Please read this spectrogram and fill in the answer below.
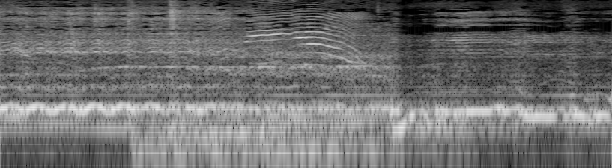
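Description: A male singer performs a Taiwanese Hokkien ballad into a microphone through a PA, with instrumental accompaniment. He holds a long note with vibrato, and a new phrase begins about three seconds in. A high falling slide in the accompaniment comes near the middle.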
